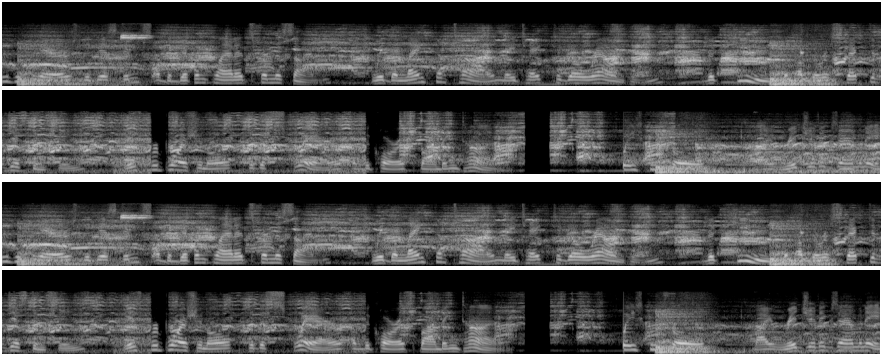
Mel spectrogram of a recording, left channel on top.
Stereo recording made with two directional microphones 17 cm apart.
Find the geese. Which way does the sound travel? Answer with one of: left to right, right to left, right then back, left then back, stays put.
right to left.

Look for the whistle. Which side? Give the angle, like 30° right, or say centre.
centre.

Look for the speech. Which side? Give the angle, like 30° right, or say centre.
10° right.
